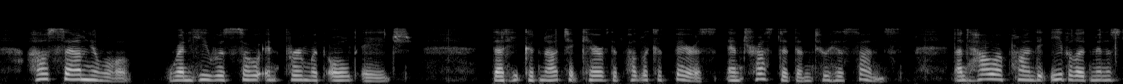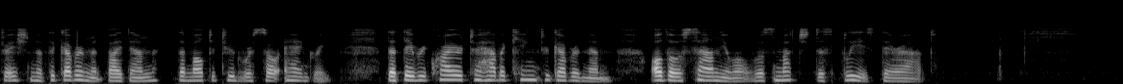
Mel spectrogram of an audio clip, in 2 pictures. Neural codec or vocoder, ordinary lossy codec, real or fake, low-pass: none; Opus, 64 kbps; real; 5.4 kHz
